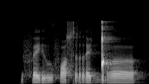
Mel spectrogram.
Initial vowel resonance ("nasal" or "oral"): oral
